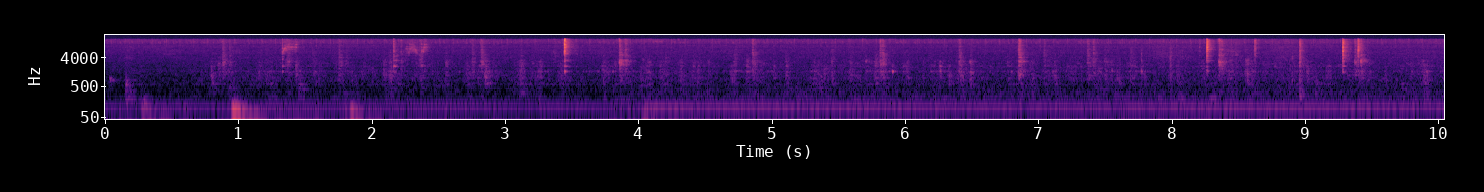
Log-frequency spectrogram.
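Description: Hotpoint WMFUG 942 front-loading washing machine on a cotton wash: a couple of low thumps in the first two seconds, then the drum motor starts with a steady low hum about four seconds in as the drum turns the wet load. Light, irregular clicks run throughout.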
